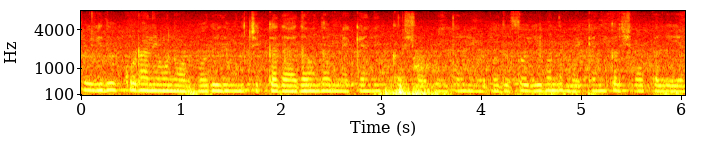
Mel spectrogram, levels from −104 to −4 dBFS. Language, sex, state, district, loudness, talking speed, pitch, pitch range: Kannada, female, Karnataka, Belgaum, -21 LUFS, 140 wpm, 210 Hz, 200-215 Hz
